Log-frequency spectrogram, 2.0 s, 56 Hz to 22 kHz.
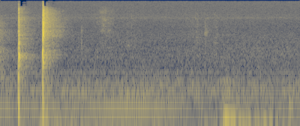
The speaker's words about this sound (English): And clap sync. 3, 2, 1.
